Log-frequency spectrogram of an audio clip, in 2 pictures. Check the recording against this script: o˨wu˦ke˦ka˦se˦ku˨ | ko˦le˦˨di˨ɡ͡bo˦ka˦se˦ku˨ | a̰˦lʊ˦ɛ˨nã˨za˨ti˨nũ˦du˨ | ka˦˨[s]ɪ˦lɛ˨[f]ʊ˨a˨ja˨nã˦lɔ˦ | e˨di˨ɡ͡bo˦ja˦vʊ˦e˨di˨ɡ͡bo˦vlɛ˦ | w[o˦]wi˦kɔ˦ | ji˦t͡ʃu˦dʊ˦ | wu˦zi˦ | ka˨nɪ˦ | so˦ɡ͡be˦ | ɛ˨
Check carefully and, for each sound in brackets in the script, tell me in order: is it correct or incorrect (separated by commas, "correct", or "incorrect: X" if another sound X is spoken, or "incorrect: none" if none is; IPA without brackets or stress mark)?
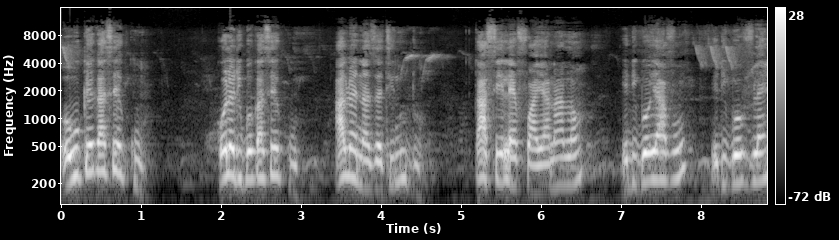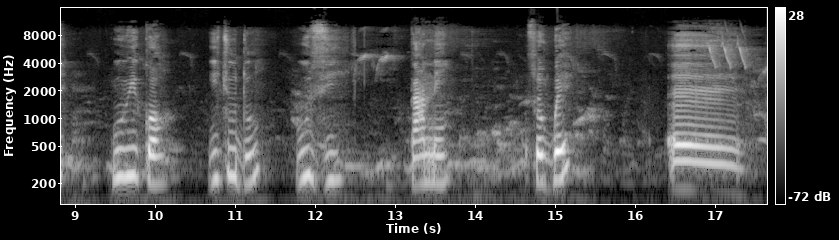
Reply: correct, correct, incorrect: u˦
